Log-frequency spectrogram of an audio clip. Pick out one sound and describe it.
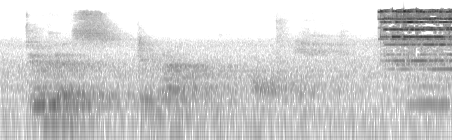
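An elderly man speaks calmly and slowly in a large echoing room.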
